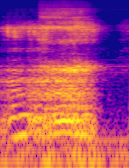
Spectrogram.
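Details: Man snoring while asleep: one loud, rough, rattling breath in.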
